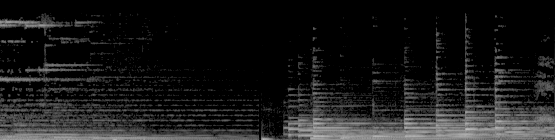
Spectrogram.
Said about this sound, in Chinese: 一阵风吹过，银铃叮当，空灵的铃声如来世般飘渺，不可追寻。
